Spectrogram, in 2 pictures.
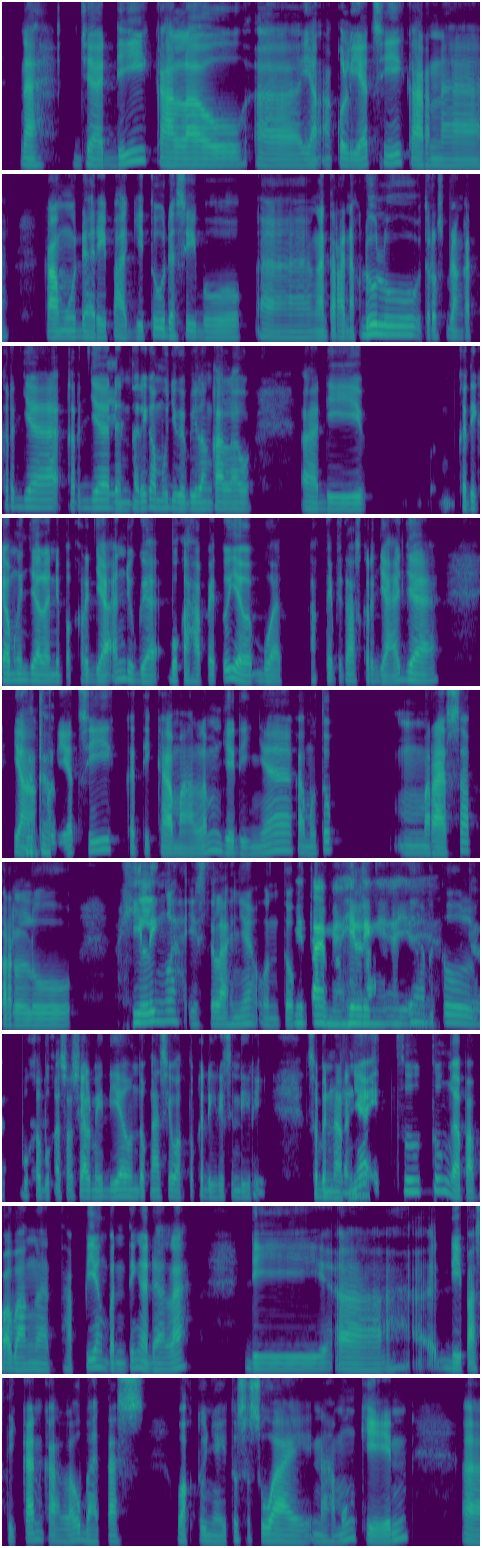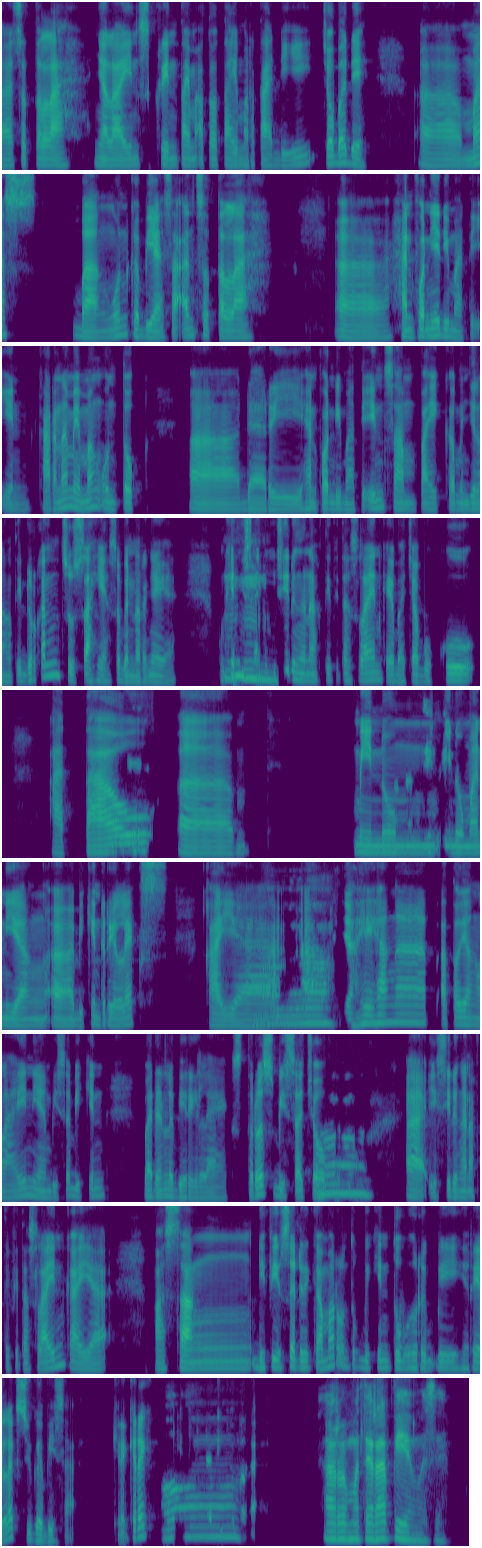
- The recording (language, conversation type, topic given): Indonesian, advice, Bagaimana kebiasaan menatap layar di malam hari membuatmu sulit menenangkan pikiran dan cepat tertidur?
- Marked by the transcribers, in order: tapping; in English: "healing"; in English: "Me time"; in English: "healing"; in English: "screen time"; in English: "timer"; in English: "diffuser"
